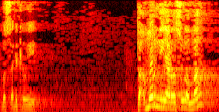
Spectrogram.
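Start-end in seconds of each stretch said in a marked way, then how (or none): 2.7-4.2 high, loud incredulous question; surprised question. Retold or imitated. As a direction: ask it in disbelief, rising high. Barira questions the Prophet.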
